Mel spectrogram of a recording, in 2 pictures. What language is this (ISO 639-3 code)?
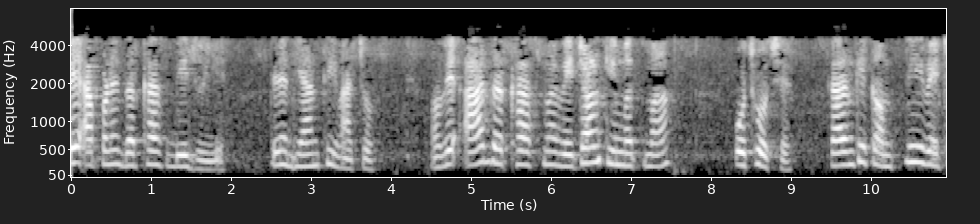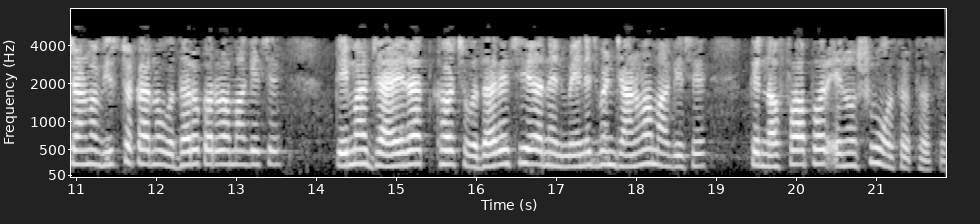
guj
